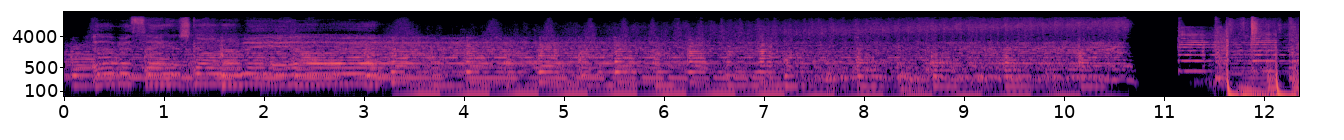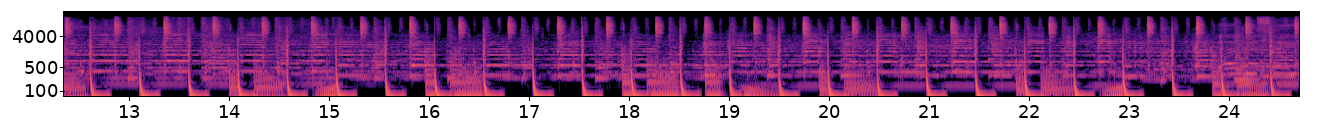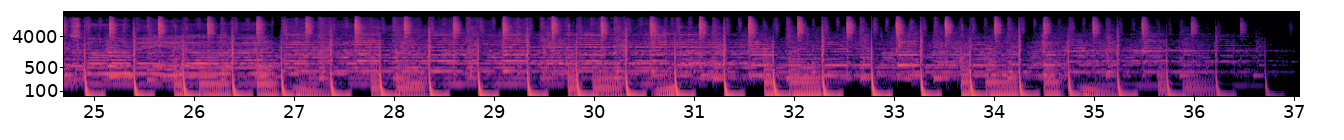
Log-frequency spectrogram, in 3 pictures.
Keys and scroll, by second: 4.7 g, 8.4 ctrl+z, 34.1 shift+F2, 34.5 Escape.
